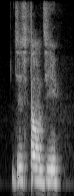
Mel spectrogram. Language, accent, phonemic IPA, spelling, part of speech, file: French, Canada, /dis.tɑ̃.dje/, distendiez, verb, LL-Q150 (fra)-distendiez.wav
- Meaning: inflection of distendre: 1. second-person plural imperfect indicative 2. second-person plural present subjunctive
